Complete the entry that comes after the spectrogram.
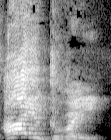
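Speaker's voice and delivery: slow, loud cut-in; interrupting. Acted. Badger loudly cuts Moose off. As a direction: barge in over Moose. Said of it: "Badger interrupted".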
